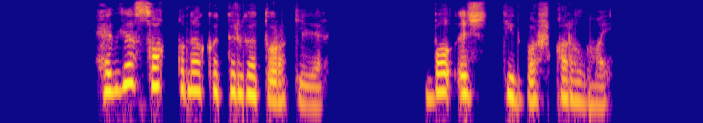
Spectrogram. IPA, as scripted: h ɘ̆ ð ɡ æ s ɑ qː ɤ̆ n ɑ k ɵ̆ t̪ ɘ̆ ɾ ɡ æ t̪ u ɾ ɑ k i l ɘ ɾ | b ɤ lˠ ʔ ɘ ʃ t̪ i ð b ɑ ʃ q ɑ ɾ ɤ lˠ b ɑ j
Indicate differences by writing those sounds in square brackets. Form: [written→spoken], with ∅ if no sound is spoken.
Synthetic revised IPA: h ɘ̆ ð ɡ æ s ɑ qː ɤ̆ n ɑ k ɵ̆ t̪ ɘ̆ ɾ ɡ æ t̪ u ɾ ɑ k i l ɘ ɾ | b ɤ lˠ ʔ ɘ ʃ t̪ i ð b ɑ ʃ q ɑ ɾ ɤ lˠ [b→m] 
